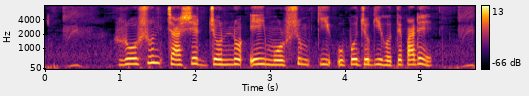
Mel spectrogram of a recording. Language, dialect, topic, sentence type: Bengali, Rajbangshi, agriculture, question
